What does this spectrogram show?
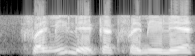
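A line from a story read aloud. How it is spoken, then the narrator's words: Sharp interruption. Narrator (Russian): резко перебил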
